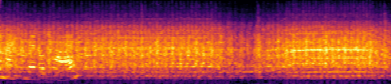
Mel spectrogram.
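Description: A sewing machine stitches a small folded hem on fabric for an English saddle seat warmer, giving a steady close rapid whirring chatter throughout, with no pauses.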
